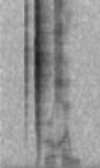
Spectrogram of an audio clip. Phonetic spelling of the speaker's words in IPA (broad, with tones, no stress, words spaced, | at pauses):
ǀʰə˞˨χe˧w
